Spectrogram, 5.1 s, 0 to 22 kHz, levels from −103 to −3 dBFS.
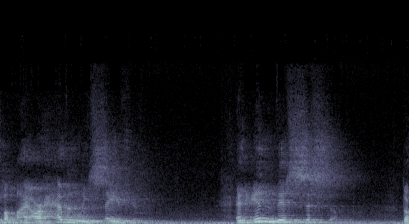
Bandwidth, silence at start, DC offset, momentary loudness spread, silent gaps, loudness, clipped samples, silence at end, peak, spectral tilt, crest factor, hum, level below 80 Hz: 12.5 kHz; 0 s; under 0.1%; 20 LU; none; -36 LUFS; under 0.1%; 0 s; -20 dBFS; -6.5 dB/octave; 18 dB; none; -58 dBFS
